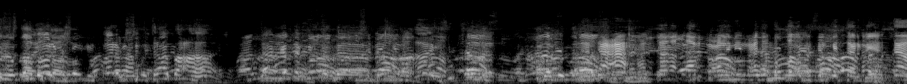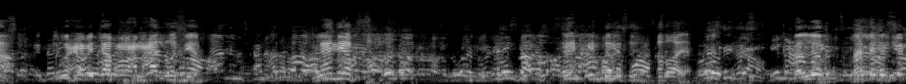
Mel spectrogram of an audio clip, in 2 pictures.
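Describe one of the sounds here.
A crowd of men talks around, outdoors.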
